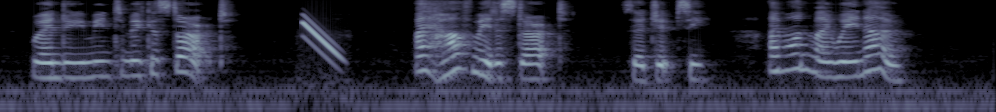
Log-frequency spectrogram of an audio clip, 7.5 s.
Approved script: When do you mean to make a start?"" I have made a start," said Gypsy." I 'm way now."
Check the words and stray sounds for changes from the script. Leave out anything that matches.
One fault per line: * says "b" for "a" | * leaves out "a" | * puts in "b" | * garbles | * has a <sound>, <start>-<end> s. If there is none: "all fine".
* has a chirp, 2.3-2.6 s
* puts in "on my"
